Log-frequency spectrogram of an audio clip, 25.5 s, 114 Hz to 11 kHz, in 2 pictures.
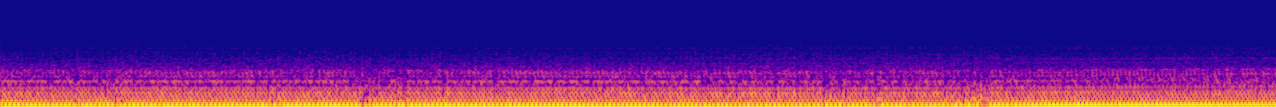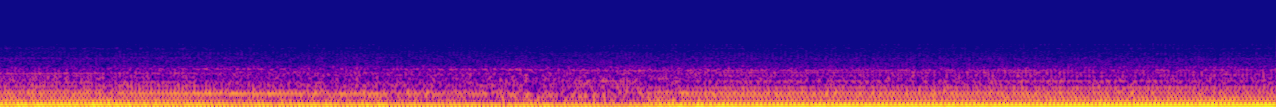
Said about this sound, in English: I am riding a Triumph Bonneville T100, and it is a 2025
